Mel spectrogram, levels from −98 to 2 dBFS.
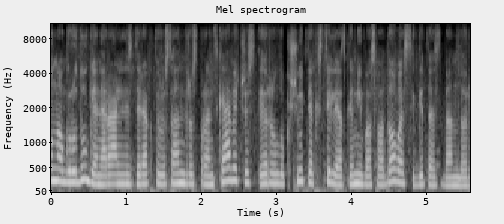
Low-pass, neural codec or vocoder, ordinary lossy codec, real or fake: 9.9 kHz; none; Opus, 16 kbps; real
